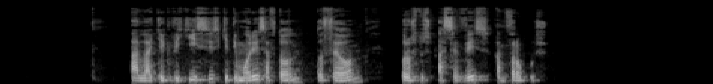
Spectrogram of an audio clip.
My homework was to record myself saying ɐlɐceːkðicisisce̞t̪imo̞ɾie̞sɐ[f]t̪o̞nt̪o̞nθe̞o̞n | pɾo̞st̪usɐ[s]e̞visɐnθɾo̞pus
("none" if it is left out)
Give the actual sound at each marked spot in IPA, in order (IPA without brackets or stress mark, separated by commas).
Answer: f, s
